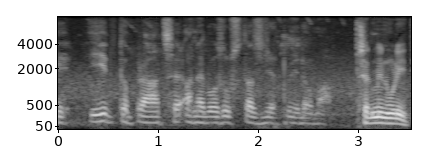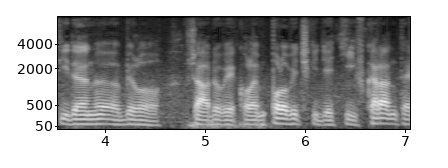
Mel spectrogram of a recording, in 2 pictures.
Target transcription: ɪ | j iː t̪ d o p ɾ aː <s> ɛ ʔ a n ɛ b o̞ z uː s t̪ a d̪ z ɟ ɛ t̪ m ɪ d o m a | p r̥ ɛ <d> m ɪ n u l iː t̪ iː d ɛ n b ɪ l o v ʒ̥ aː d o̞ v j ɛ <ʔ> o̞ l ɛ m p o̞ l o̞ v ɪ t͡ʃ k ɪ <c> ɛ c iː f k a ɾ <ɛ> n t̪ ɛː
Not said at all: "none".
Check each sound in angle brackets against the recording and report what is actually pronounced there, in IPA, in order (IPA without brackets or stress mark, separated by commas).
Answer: t͡s, d, k, ɟ, a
